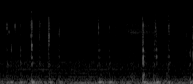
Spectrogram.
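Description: Rapid bursts of keystrokes clatter on a computer keyboard during a live StarCraft casting stream, irregular clusters of clicks close to the mic over a low steady background hum.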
